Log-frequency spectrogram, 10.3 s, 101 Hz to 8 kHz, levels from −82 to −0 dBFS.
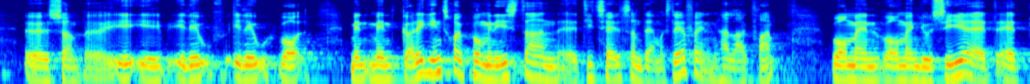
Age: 60-79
